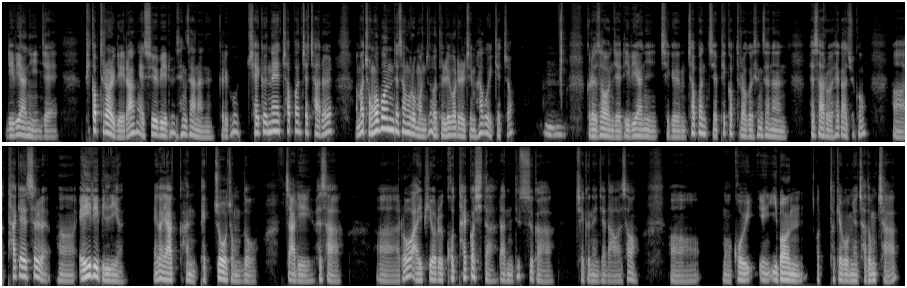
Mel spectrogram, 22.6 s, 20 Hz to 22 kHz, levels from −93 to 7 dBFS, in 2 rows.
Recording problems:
wrong speed and pitch; too fast and too high; 1.5 times normal speed

